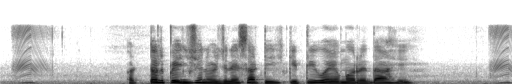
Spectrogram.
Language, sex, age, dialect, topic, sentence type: Marathi, female, 36-40, Standard Marathi, banking, question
